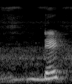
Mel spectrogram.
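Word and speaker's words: debt: वैसे ही जब हम डेट बोलते हैं तो उसमें बी जो है वो साइलेंट हो जाता है, लेकिन वो स्पेलिंग में ऑफकोर्स कंसिडर किया जाता है, फाइन।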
